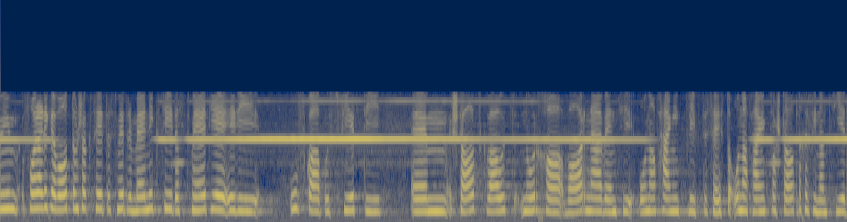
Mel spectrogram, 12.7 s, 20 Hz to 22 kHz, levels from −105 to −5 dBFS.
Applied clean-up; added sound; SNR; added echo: none; Wind instrument, woodwind instrument; 1 dB; none.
